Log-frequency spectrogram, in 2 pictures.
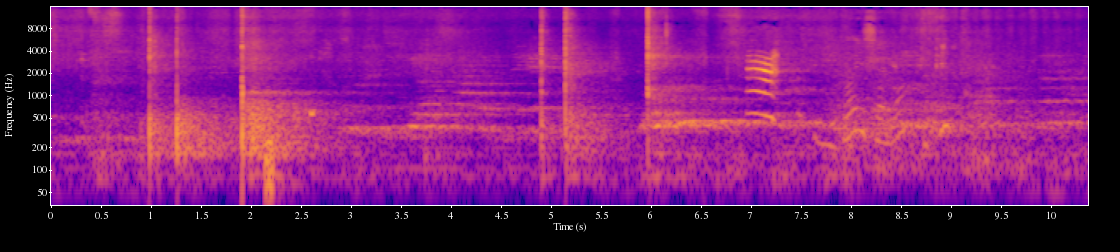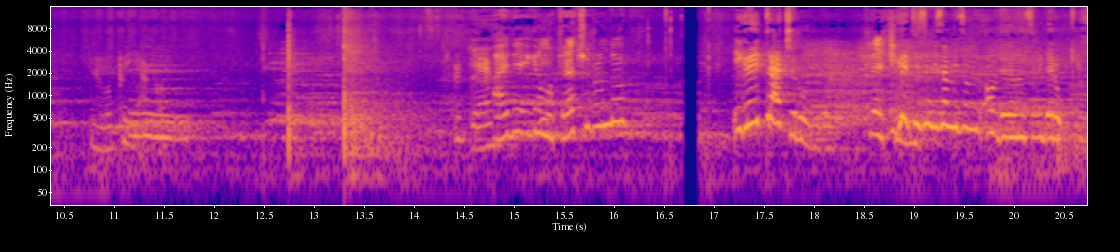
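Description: A hand slaps down on a hard floor.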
